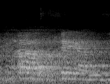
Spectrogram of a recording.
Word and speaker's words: Zan: Zan, Z-A-N, it rhymes with fan.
